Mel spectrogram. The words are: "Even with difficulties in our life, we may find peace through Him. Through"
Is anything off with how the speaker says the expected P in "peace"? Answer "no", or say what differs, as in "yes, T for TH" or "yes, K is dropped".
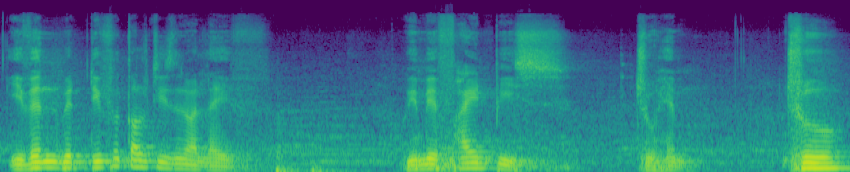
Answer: no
